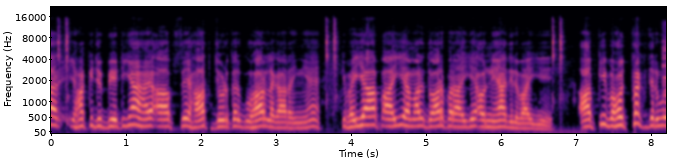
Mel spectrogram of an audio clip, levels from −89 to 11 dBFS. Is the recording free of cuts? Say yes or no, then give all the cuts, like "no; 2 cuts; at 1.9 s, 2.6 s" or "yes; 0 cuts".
yes; 0 cuts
